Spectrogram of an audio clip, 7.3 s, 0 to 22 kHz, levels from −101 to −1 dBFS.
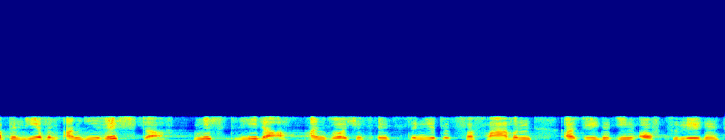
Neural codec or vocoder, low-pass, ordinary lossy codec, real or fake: codec, 24 kHz, 1 kbps, SNAC; 3.6 kHz; none; fake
